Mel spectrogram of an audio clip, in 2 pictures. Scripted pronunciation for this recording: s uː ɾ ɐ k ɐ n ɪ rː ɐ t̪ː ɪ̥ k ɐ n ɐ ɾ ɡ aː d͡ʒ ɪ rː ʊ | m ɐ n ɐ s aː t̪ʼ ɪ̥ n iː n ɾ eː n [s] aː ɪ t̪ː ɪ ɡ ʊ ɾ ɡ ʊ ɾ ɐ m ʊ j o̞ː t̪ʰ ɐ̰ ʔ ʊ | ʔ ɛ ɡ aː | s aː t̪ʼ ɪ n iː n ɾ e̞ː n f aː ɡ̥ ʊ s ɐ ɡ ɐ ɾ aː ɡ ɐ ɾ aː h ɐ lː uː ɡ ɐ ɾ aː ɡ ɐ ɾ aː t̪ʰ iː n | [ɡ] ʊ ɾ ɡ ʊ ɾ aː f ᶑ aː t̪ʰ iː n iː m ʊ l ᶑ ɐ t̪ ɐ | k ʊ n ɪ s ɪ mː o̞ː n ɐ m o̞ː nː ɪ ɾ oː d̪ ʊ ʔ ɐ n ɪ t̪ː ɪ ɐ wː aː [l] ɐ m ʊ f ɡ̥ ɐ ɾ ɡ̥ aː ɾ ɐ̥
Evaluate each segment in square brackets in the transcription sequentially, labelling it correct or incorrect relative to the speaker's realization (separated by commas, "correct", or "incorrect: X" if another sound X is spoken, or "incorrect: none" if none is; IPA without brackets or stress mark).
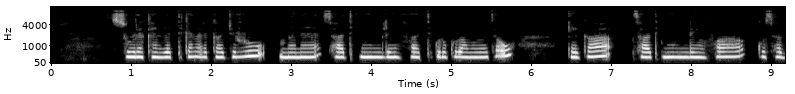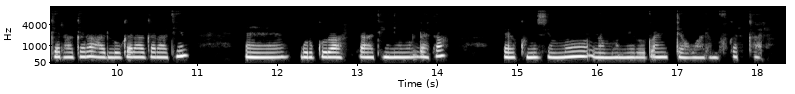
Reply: incorrect: f, correct, correct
